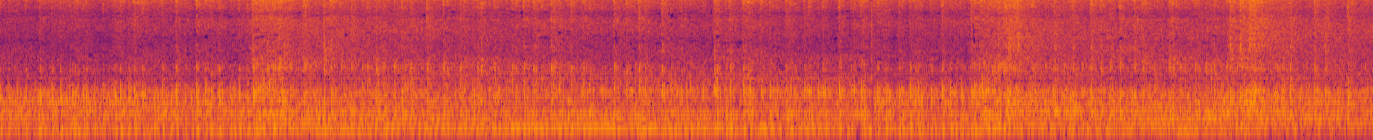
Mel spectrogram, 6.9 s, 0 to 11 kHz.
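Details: 1997 ZRT 600 triple two-stroke snowmobile after replacement bottom end (old crank bearings noisy, seals leaking), just restarted after sitting all summer: busy crackly burble at fairly steady speed with slight surge, even, no knocking; healthy.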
